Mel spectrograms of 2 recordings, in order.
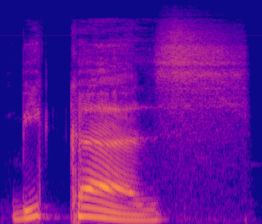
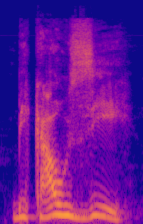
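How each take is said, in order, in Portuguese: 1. A palavra termina com som de Z. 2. A palavra termina com som de vogal. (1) "Because termina com som do Z" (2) "não termina com som de E nem com som de I"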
